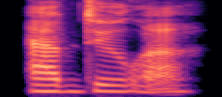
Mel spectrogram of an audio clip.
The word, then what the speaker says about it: Abdullah: really yeah how do you how do you pronounce prounce your last name Abdullah Abdullah super easy I know I would have said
